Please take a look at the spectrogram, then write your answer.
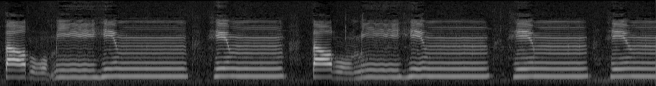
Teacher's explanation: Jadi nggak terlalu menekan himnya. Him yang penting nempel aja ya. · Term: ikhfa syafawi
